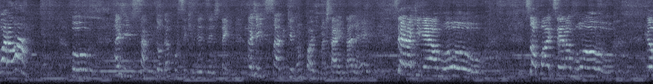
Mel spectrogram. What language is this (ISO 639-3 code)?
por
